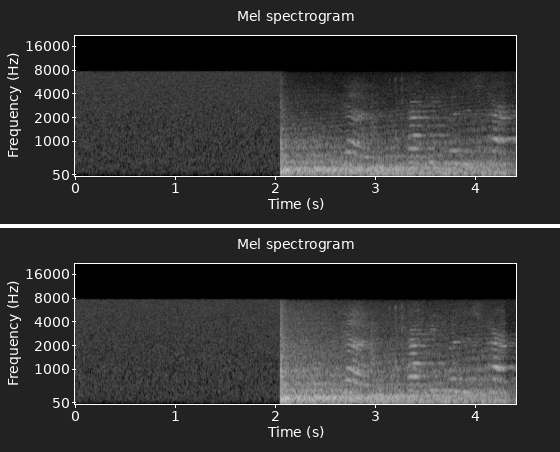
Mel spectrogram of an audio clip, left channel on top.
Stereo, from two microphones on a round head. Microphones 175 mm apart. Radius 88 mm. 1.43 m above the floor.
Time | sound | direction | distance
2.0 | a child speaking | 50° right (ahead or behind) | 0.8 m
